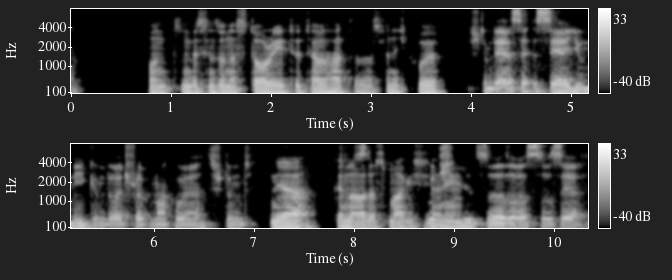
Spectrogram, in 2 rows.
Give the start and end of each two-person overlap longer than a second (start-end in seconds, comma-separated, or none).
7.8-9.2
